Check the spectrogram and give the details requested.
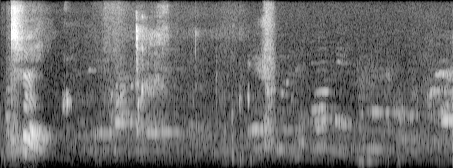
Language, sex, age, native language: Icelandic, male, 11, Icelandic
